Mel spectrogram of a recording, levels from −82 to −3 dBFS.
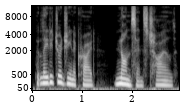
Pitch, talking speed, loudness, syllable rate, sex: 160 Hz, 120 wpm, -18 LUFS, 4.6 syllables/s, female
